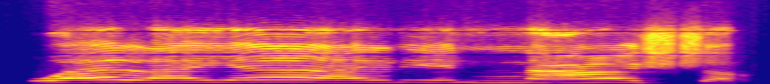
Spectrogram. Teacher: shin memiliki sifat mengalir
